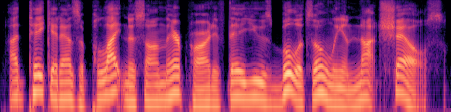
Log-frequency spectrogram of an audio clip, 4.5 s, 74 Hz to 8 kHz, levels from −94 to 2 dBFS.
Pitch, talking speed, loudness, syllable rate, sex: 125 Hz, 225 wpm, -19 LUFS, 5.2 syllables/s, male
